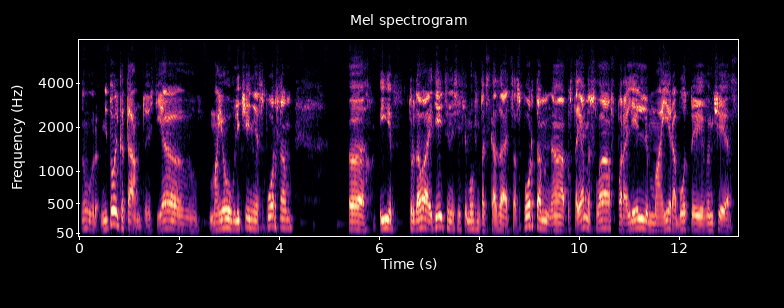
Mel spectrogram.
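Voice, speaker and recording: Bright-voiced man explaining, music behind. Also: medium pitch, measured pace. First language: Russian. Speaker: interview guest, firefighter-rescuer and CrossFit coach. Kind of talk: casual interview talk.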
